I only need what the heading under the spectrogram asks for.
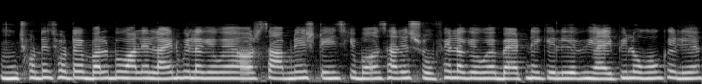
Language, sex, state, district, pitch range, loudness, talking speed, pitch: Hindi, female, Punjab, Pathankot, 275-295 Hz, -12 LUFS, 205 wpm, 280 Hz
